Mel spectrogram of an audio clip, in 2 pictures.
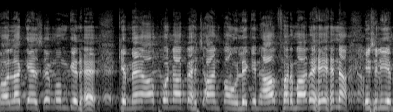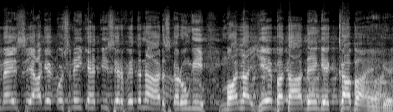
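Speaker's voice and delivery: anguished, pleading tone, high pitched and loud.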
